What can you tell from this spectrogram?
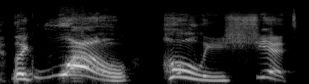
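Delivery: high, then slow disbelief; stunned whoa. Real, not acted. Stunned by the kid's answer.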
